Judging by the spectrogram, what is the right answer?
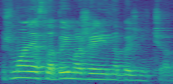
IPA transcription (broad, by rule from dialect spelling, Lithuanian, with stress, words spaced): ˈʒmoːnʲeːs lˠɐˈbɐɪ mɐˈʒɐɪ ˈɛɪnɐ bɐʒʲˈnʲiːt͡ʃʲoːn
